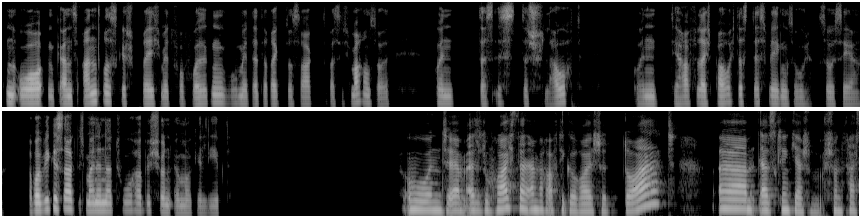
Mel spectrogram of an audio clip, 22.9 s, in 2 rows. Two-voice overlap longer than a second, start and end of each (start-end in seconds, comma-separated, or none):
none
